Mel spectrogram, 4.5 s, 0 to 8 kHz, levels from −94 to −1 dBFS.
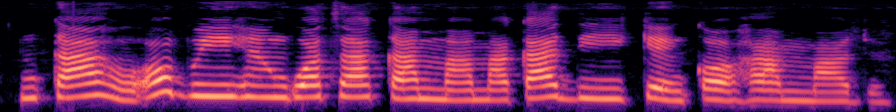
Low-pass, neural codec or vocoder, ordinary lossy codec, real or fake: none; none; none; real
